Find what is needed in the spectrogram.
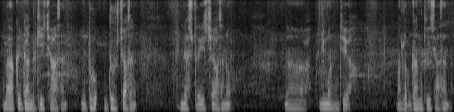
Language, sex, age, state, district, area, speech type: Kashmiri, male, 30-45, Jammu and Kashmir, Anantnag, rural, spontaneous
